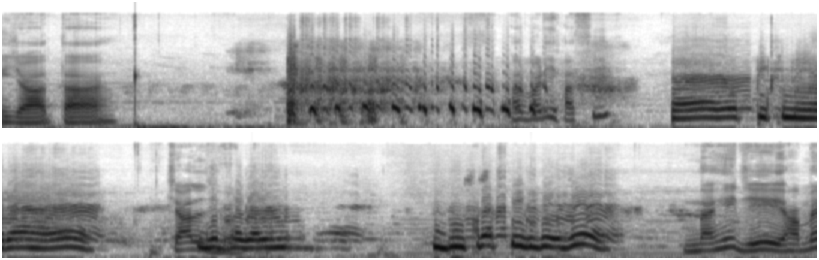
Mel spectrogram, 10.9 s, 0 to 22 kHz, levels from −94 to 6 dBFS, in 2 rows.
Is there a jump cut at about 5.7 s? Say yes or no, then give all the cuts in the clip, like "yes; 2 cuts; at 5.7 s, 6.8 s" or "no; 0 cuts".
no; 1 cut; at 4.5 s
